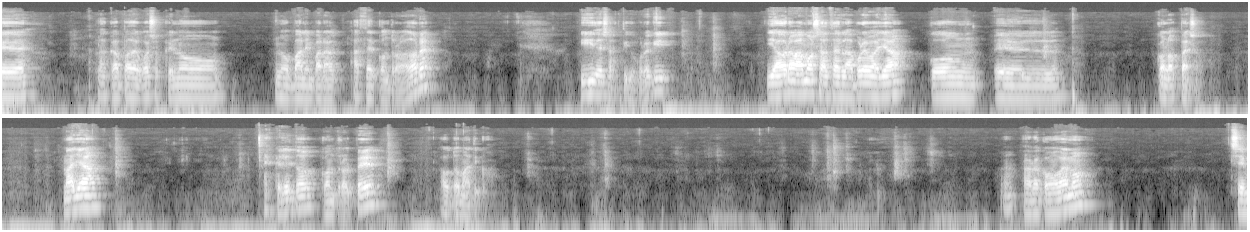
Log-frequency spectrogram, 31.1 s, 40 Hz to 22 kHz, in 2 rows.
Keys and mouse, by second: 0.2 drag, 1.1-1.9 shift+drag, 1.9-7.8 middle drag, 7.8 click, 8.3 middle drag, 8.7 Tab, 9.7 right click, 10.3-16.7 shift+middle drag, 12.9 ctrl+s, 16.7 shift+right click, 20.1 ctrl+p, 22.4 right click, 23.0 Tab, 23.6 right click, 24.4 g, 25.2 right click, 25.8 alt+q, 26.3-31.1 ctrl+middle drag, 27.2 g.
